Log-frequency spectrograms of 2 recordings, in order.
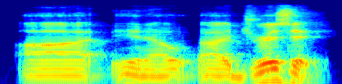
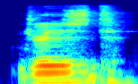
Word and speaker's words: Drizzt: Drizzt, did I pronounce that right? Drizzt.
